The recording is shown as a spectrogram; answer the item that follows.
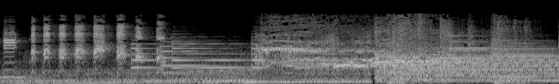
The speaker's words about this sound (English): That's a kookaburra in a Hillman Minx colliding with a set of tubular bells.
